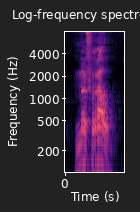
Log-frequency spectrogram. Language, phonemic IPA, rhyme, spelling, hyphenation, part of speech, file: Dutch, /məˈvrɑu̯/, -ɑu̯, mevrouw, me‧vrouw, noun, Nl-mevrouw.ogg
- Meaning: madam, miss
